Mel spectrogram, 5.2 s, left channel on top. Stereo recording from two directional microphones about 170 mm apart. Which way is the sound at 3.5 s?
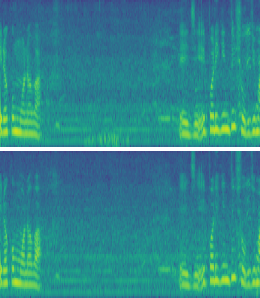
10° left (ahead or behind).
